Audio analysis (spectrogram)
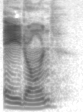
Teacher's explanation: she put emphasis on the second syllable in his name and changed the e to an o pronouncing his name adon instead of the way it was supposed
